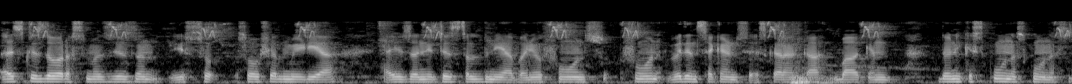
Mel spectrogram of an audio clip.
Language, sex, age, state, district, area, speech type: Kashmiri, male, 18-30, Jammu and Kashmir, Budgam, rural, spontaneous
